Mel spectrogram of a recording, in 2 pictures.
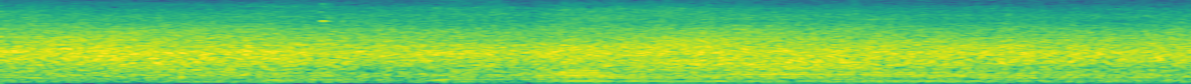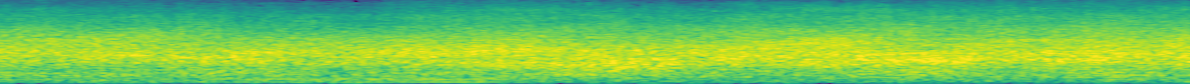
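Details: Steady roadside traffic roar with a passing engine's droning hum, and no animal voice stands out.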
